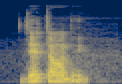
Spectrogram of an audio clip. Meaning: inflection of détendre: 1. second-person plural present indicative 2. second-person plural imperative
- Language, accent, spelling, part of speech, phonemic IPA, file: French, Canada, détendez, verb, /de.tɑ̃.de/, LL-Q150 (fra)-détendez.wav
